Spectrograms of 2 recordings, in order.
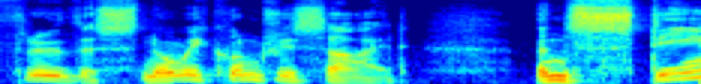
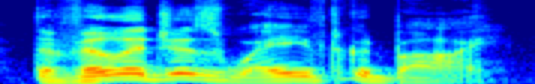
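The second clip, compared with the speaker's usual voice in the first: plain reading voice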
